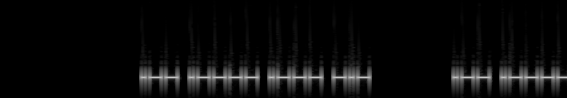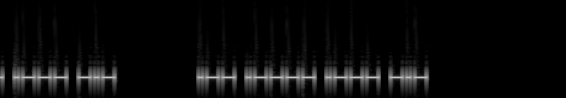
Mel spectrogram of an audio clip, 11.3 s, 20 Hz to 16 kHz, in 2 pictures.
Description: Morse code, heard as a keyed tone, about 30 wpm, 700 Hz. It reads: W1JK W1JK W1JK
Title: USA Call Signs - 4 Characters - Repeated 3x - 30wpm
